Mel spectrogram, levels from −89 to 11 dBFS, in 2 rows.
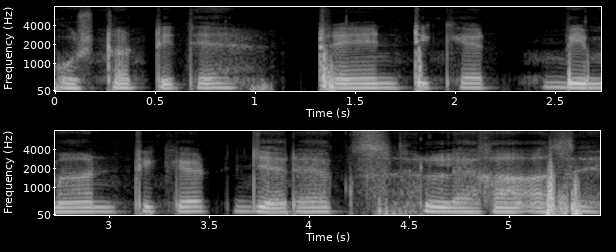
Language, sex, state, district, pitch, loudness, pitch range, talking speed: Bengali, male, Assam, Hailakandi, 160 Hz, -22 LUFS, 155-165 Hz, 90 wpm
